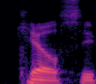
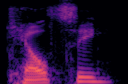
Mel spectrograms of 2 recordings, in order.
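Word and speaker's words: Kelce: comes to that family Kelsey family yeah something about their name and evidently everybody has been pronouncing their name incorrectly that it's not actually pronounced Kelsey it's like Kel's or something different okay it doesn't even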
